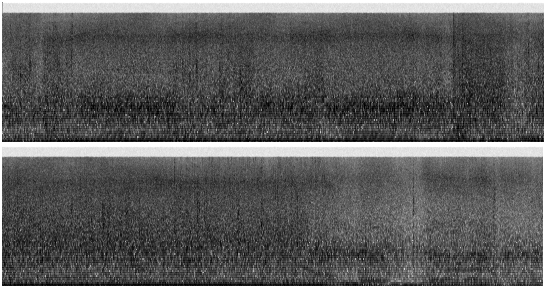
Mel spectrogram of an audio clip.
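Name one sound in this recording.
An off-road vehicle's engine drones steadily, dipping briefly as it shifts.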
